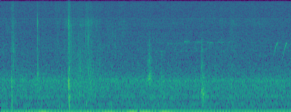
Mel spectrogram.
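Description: A few sharp knocks and clanks, the loudest about a second in, as a light steel box trailer is handled and rolled toward a car's tow bar, over a faint steady hum. A few short high chirps come near the end.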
